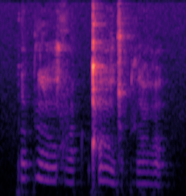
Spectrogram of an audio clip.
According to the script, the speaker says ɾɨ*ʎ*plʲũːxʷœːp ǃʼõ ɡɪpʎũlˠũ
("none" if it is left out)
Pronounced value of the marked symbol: none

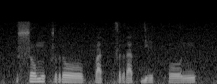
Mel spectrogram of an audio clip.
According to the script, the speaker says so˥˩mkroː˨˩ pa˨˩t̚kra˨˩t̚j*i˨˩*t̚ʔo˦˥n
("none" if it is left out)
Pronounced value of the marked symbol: i˦˥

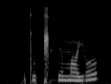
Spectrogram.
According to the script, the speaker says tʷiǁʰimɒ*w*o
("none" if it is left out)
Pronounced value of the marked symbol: j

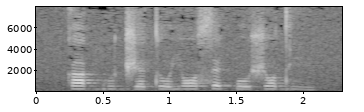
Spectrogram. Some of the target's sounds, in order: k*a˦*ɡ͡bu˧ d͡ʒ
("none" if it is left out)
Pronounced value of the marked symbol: a˦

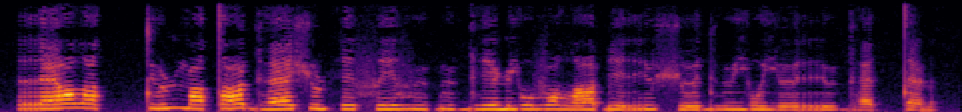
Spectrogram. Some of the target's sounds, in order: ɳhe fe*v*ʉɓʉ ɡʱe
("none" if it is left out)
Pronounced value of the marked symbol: v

